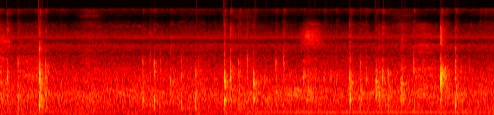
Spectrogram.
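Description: Quiet film soundtrack: a steady low hum with scattered light taps and clicks at irregular intervals, the sharpest one near the end.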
